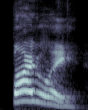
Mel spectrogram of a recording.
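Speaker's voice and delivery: loud, high cry of relief; relieved shout. Real, not acted. Relief at the drop.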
